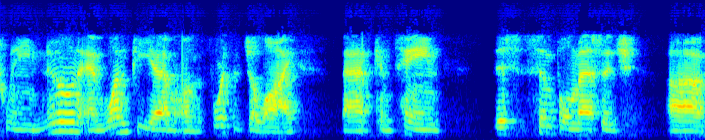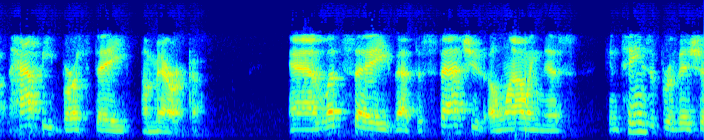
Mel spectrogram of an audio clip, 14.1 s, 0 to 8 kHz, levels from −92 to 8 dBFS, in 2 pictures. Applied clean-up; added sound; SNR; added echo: none; none; none; none.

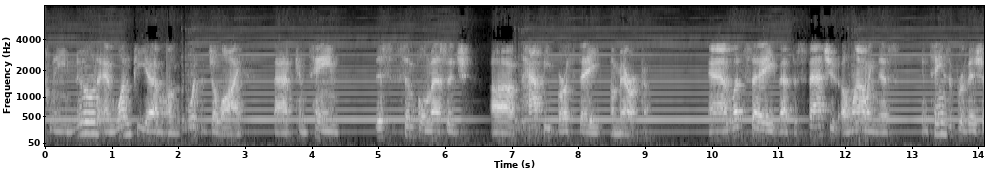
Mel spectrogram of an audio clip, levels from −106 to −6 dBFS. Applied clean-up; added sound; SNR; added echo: none; Bowed string instrument; 14 dB; none.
